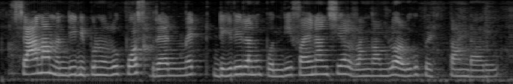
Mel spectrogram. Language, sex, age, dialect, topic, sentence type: Telugu, female, 25-30, Southern, banking, statement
